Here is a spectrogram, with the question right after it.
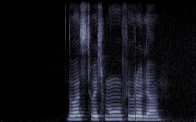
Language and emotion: Russian, neutral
